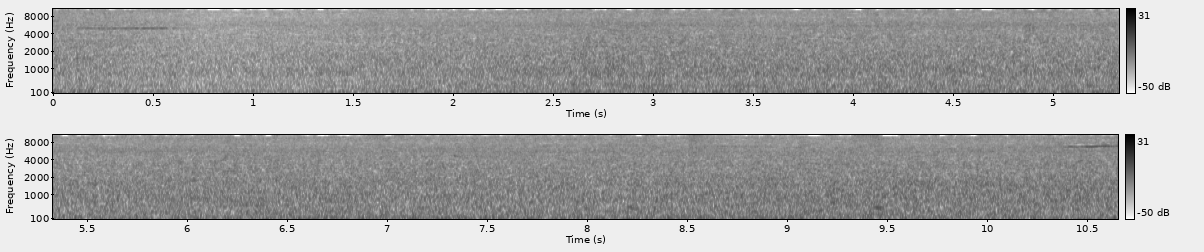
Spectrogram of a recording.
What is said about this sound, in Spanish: De fondo se pueden escuchar los coches, el rumor de la ciudad, ¿verdad?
